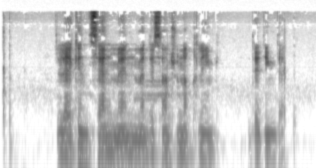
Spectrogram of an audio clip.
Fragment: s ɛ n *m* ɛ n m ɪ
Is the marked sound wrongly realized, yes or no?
no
